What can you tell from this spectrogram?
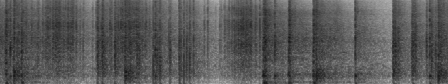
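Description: Fireworks display going off: many sharp bangs in quick succession over a steady hissing crackle, easing briefly twice before picking up again.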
